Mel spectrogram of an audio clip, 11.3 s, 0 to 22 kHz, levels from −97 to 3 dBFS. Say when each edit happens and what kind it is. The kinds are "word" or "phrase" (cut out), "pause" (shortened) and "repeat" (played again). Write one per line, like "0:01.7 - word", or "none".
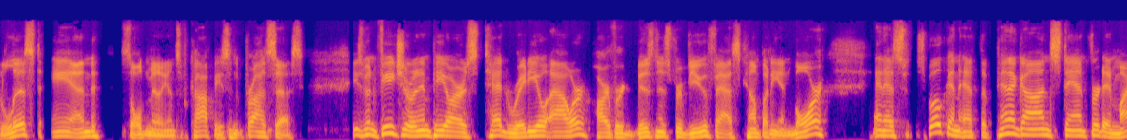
none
